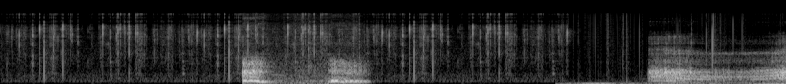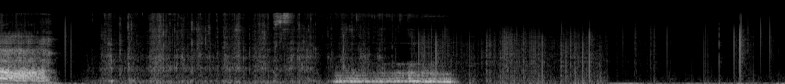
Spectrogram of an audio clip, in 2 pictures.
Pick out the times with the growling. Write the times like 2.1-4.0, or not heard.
2.4-3.7, 6.5-8.4, 10.6-12.4.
